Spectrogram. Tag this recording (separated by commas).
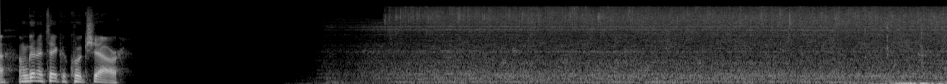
Speech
